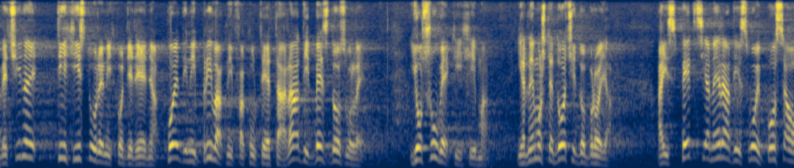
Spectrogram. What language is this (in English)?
Serbian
